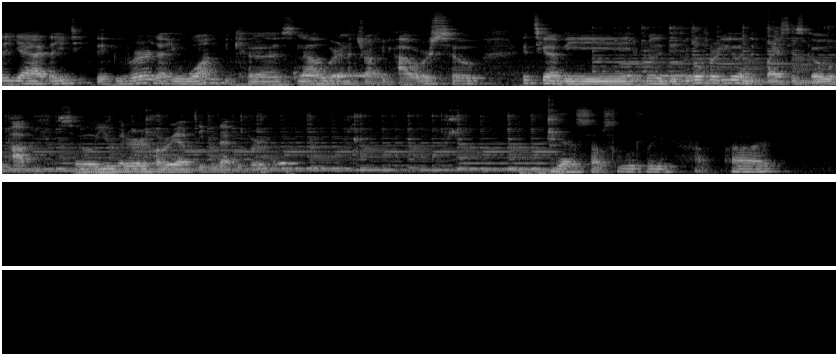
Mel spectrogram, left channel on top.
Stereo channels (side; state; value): right; silent; digital silence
